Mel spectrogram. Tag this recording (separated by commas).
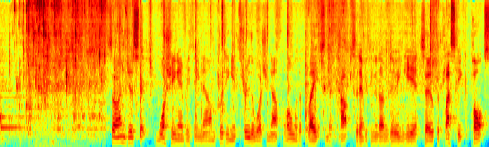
Speech, inside a small room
